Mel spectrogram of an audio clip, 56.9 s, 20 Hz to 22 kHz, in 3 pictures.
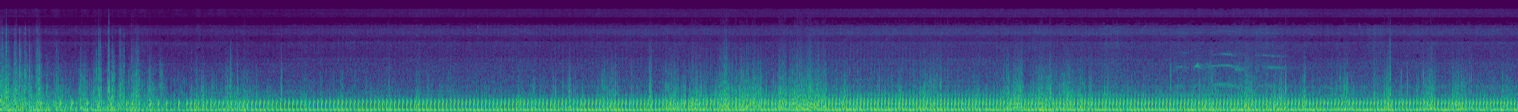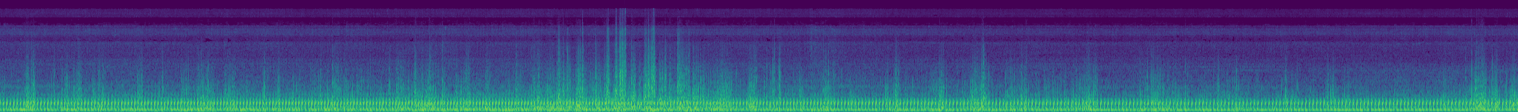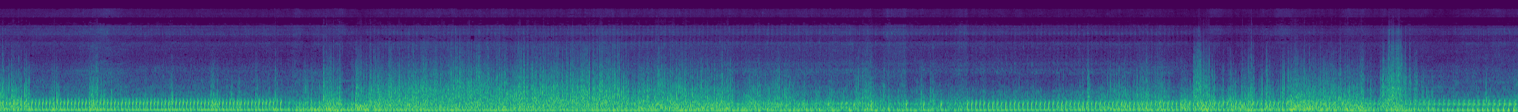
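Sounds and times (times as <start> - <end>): small motorcycle engine running: 0.0 - 56.9.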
